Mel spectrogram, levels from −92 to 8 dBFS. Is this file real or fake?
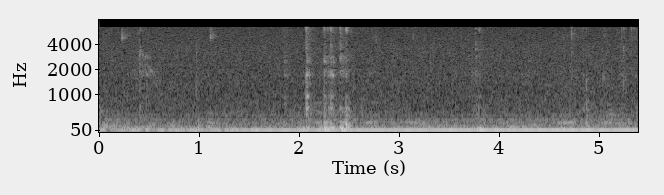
real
